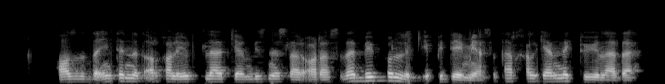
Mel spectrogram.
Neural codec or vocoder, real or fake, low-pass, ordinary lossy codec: none; real; 5.4 kHz; MP3, 32 kbps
